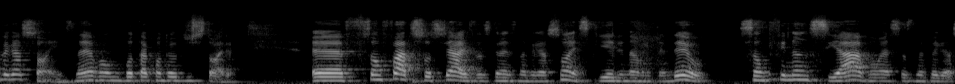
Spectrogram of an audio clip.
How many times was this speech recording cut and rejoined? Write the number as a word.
one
